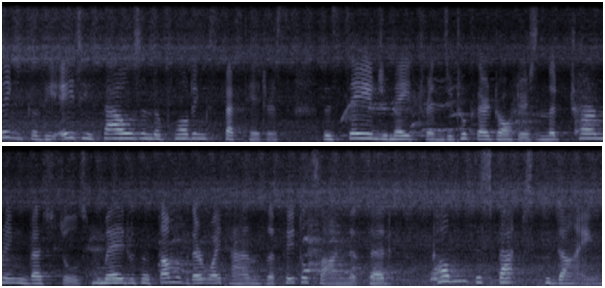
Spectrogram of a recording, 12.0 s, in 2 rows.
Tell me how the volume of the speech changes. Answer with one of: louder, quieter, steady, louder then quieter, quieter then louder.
steady.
